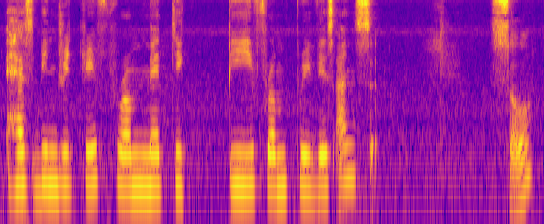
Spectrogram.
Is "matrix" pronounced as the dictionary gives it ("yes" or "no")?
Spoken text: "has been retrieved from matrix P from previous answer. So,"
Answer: no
